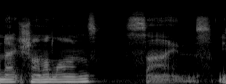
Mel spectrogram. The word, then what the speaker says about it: Shyamalan: Night Shyamalan's Signs.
